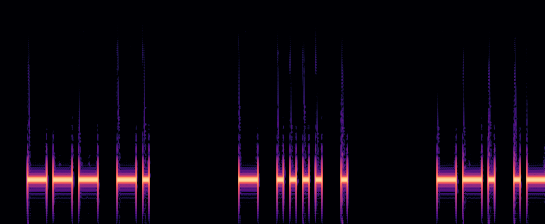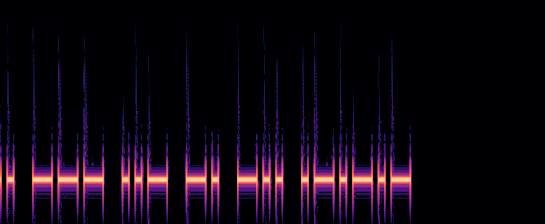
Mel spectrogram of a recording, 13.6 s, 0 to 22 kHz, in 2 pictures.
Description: Morse code, heard as a keyed tone, about 15 wpm, 700 Hz. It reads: ON THE GROUND.
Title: 2x Word-Spacing - Sentences from Top 500 Words - 15wpm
